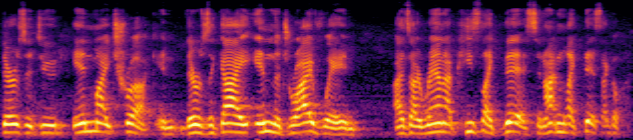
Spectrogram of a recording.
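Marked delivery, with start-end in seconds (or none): none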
